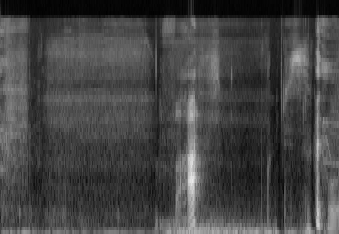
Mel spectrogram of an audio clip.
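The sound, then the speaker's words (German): Quiet breathing through the nose by people testing whether they inhale through one nostril, with a few audible sniffing inhales, one sharper and louder near the middle, against a soft hiss of faint breathy noise. “Die Leute hören uns einfach atmen, weil, weil wir wissen wollen, ob wir über ein Nasenohr, Nasenloch einatmen oder nicht.”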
